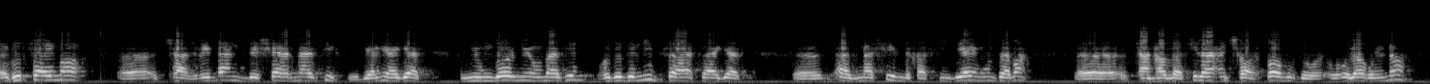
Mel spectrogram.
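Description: A high-pitched man speaks with fairly even intonation. He leaves long, frequent pauses. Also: moderate pace. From rural Iran. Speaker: caller. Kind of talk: casual chat. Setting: phone call.

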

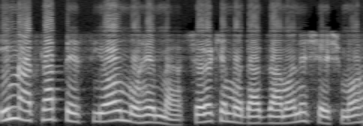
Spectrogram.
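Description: A man at a moderate pace, dark and mellow in tone with ordinary pitch variation, in a dry, close sound with no echo and a quiet background. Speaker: caller. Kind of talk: reading aloud. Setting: phone call. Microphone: good line.

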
